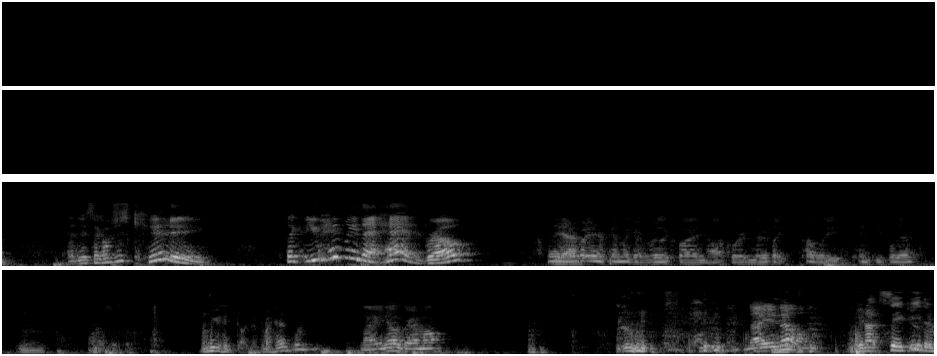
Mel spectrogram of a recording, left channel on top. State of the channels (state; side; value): silent; left; digital silence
